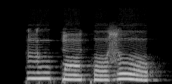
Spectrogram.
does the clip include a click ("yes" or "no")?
no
